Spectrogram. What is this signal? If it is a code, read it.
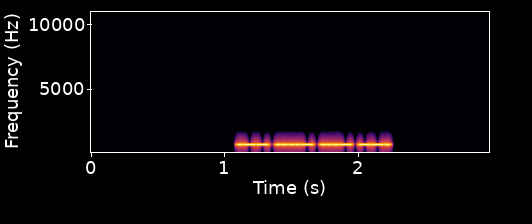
Morse code, heard as a keyed tone, about 50 wpm, 700 Hz. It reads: W4VG
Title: Call Signs Repeated 3x - 50wpm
